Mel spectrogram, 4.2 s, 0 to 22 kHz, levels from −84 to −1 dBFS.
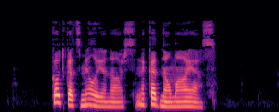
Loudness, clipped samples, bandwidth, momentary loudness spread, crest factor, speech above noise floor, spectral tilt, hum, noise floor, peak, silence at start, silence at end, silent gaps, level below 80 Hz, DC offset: -22 LUFS; under 0.1%; 11.5 kHz; 10 LU; 22 dB; 54 dB; -6 dB/octave; none; -75 dBFS; -2 dBFS; 0.8 s; 0.95 s; none; -72 dBFS; under 0.1%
